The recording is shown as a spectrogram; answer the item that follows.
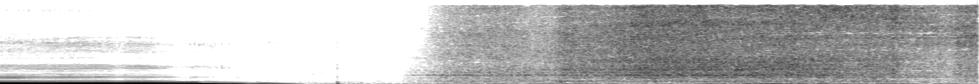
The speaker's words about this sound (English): The sound of the city's hum.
